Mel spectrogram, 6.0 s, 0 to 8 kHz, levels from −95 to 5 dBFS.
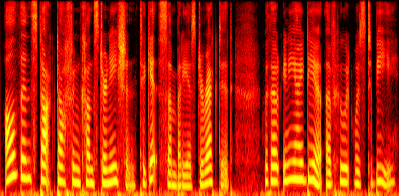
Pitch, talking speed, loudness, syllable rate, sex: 215 Hz, 200 wpm, -21 LUFS, 6.1 syllables/s, female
